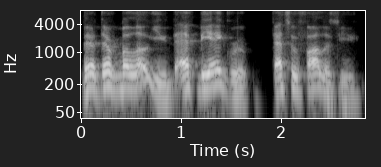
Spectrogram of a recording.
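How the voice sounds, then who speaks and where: A man's voice: on the high side, very animated, brisk, creaky, darkish tone, slightly rough. An American man debating casually as a caller, insistent and argumentative. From Huntsville, Alabama, USA.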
